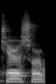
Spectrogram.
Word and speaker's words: pterosaur: May the best, most athletic pterosaur win. Silent fact. In the word pterosaur, do not pronounce the P.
